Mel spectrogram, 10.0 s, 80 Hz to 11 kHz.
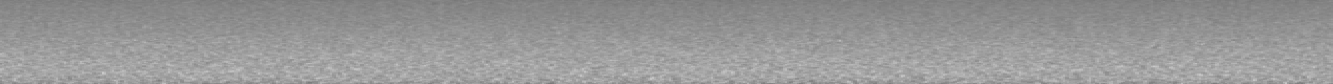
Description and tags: Brown noise generated with Cool Edit 96. No effects.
